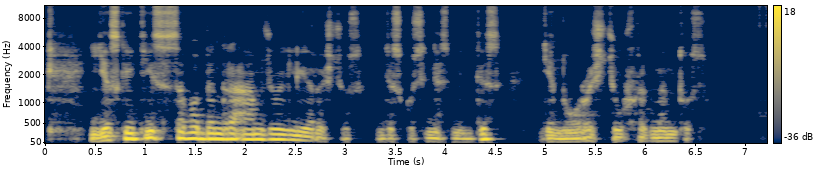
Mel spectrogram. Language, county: Lithuanian, Klaipėda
